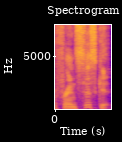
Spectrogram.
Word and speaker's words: Francescut: Francescut. Yep. Did I say it right? Yep. Rhymes with biscuit.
